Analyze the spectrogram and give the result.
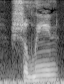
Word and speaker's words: Shalene: The same way saying my name, Shalene, Shalene, Shalene. Let's just practice. It rhymes with Celine. Celine is not saline, right? Saline is an implant. I am not Shalene. I am Shalene, which rhymes with Celine, like the singer.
